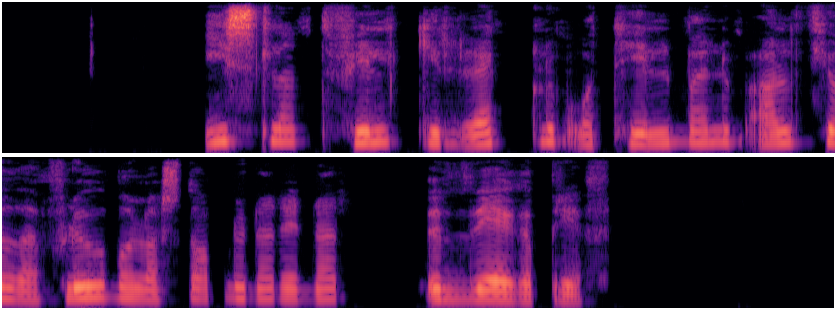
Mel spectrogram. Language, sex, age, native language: Icelandic, female, 60-69, Icelandic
